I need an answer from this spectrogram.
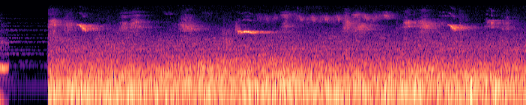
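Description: Birds chirping, short sliding calls repeated about once a second over a steady low background noise, starting after a brief silence. One soft thump about six seconds in.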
